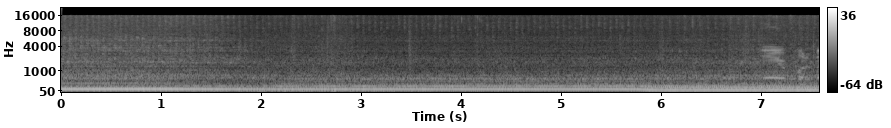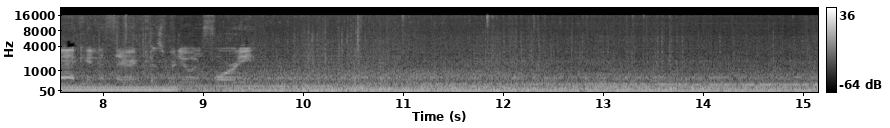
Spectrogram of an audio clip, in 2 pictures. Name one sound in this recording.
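A vehicle engine hums steadily, shifting pitch now and then.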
